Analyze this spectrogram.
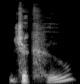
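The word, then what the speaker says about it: Jakku: Jack shows Jaku. Yeah, there you go. Is it Jacu?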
